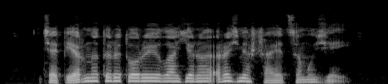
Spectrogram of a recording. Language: Belarusian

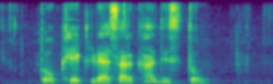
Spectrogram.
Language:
Marathi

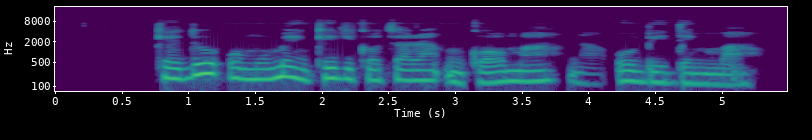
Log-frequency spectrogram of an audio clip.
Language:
Igbo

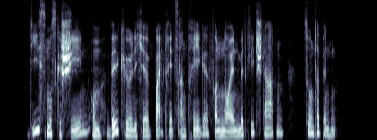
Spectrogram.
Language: German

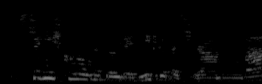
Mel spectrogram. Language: Czech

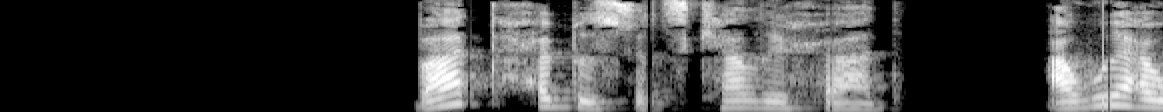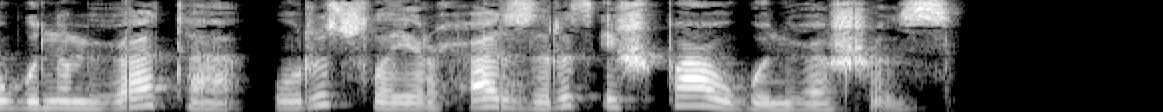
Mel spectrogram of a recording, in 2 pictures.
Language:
Abaza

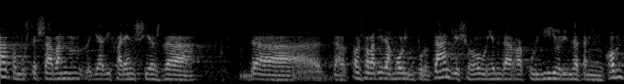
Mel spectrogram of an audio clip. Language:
Catalan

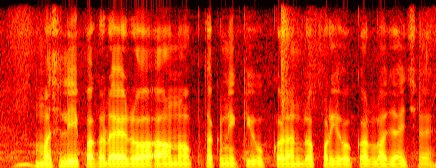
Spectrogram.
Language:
Maithili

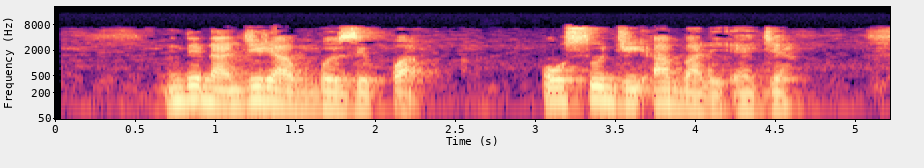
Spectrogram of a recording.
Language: Igbo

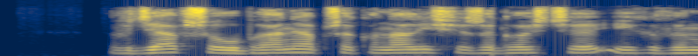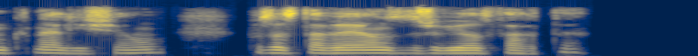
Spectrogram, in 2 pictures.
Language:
Polish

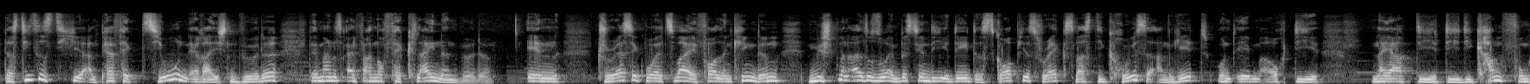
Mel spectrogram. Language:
German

